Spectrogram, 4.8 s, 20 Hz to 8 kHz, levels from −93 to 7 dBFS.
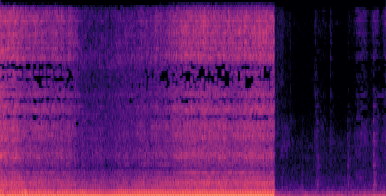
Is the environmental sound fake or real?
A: real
